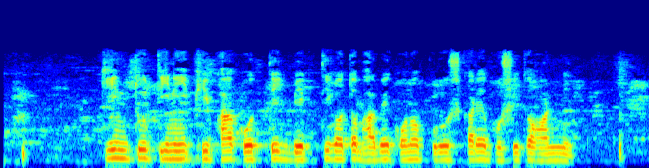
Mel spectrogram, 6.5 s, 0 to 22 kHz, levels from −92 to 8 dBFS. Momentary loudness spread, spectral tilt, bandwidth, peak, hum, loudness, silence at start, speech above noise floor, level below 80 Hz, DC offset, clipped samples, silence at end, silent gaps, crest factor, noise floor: 13 LU; -6.5 dB/octave; 7.4 kHz; -2 dBFS; none; -18 LUFS; 0.15 s; 31 dB; -58 dBFS; under 0.1%; under 0.1%; 0.05 s; none; 16 dB; -48 dBFS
